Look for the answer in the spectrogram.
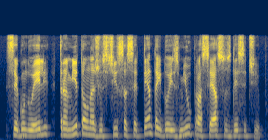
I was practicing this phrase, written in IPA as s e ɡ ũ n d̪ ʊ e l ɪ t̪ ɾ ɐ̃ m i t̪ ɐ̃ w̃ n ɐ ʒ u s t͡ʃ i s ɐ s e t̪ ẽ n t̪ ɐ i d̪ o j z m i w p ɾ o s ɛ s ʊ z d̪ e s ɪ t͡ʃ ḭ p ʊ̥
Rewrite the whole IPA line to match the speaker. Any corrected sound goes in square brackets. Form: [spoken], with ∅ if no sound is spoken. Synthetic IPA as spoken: s e ɡ ũ n d̪ ʊ e l ɪ t̪ ɾ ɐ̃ m i t̪ ɐ̃ w̃ n ɐ ʒ u s t͡ʃ i s ɐ s e t̪ ẽ n t̪ ɐ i d̪ o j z m i w p ɾ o s ɛ s ʊ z d̪ e s ɪ t͡ʃ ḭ p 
